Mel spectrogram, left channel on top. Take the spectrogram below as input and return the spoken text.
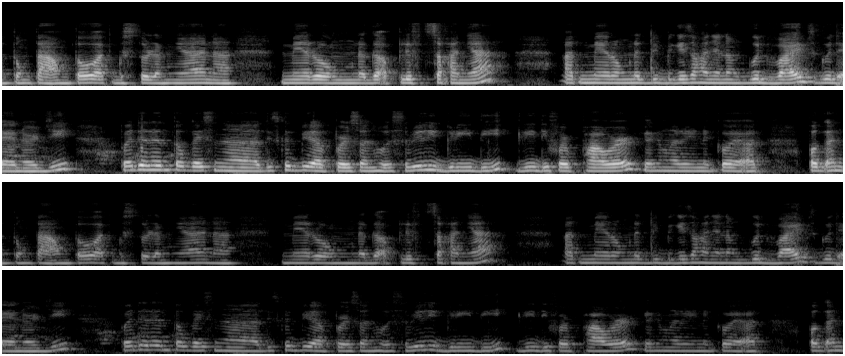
tong taong to at gusto lang niya na merong nag-uplift sa kanya at merong nagbibigay sa kanya ng good vibes, good energy. Pwede rin to guys na this could be a person who's really greedy for power. Yan yung narinig ko eh. At pag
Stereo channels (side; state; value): right; quieter; 12.3 dB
